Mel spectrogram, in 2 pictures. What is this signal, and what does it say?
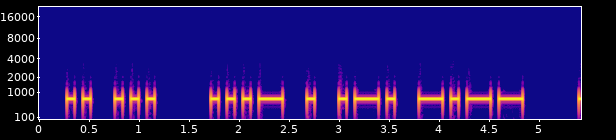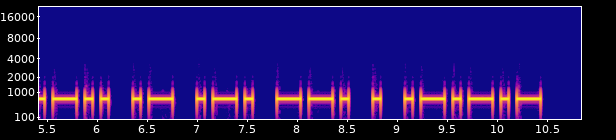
Morse code, heard as a keyed tone, about 15 wpm, 700 Hz. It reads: IS VERY LARGE.
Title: Sentences from Top 1000 Words - Review Part 1 - 15wpm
